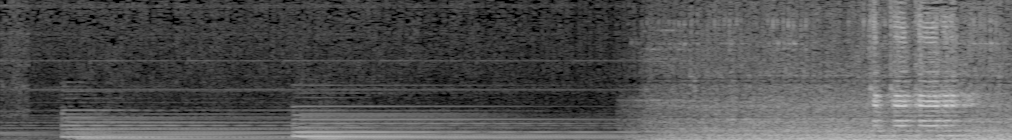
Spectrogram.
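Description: Two long, loud car horn blasts sound one after the other, followed by a swell of busy traffic noise with engines rumbling and more horns beeping in the background.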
